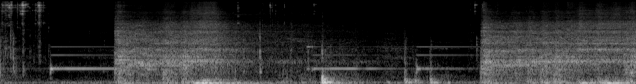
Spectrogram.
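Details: 2010 Cadillac Escalade after engine replacement, fuel pump not heard at key-on: chimes, then starter cranks in bursts and engine tries to catch but won't run; crank no start.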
